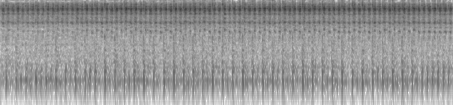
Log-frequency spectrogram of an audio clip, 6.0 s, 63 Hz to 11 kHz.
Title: Saito FG-36 with a strange noise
